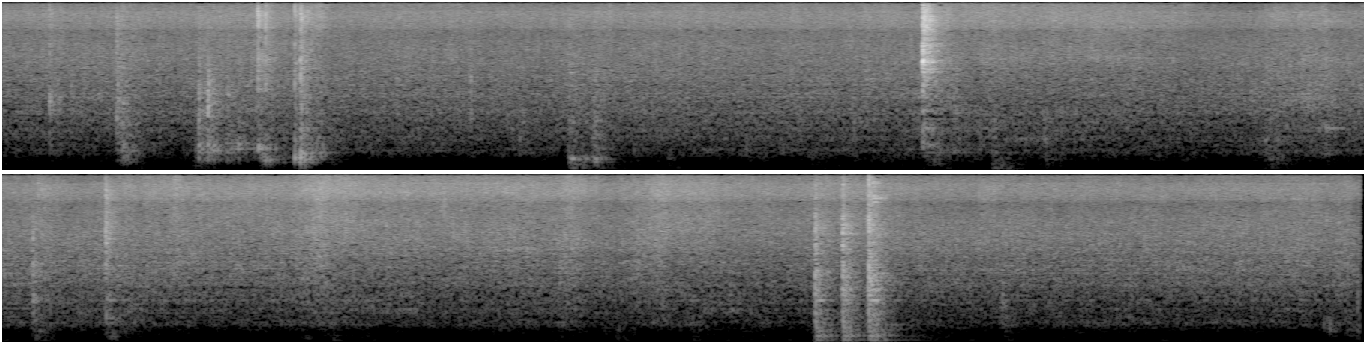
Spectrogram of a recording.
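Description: Mixed vegetables frying in a wok with a steady sizzle, while a wooden spatula stirs and knocks against the pan: a few knocks about two seconds in, a sharp tap about six seconds in, and another cluster of knocks near the end.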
